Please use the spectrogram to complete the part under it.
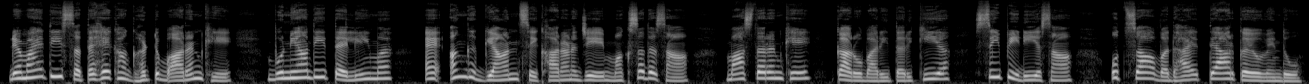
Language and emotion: Sindhi, neutral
